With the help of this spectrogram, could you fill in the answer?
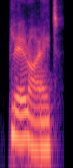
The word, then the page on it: playwright: Indian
